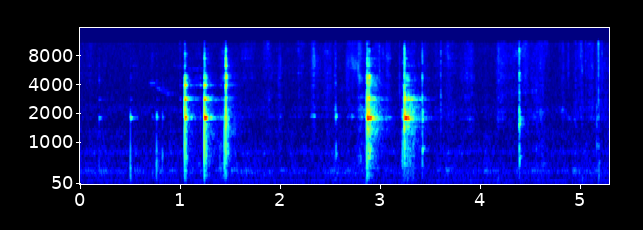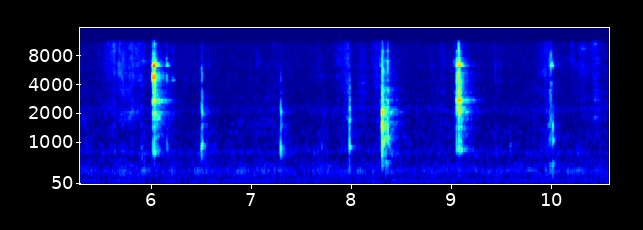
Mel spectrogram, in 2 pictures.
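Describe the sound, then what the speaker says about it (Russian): A front-wheel-drive VAZ car's oil pump is put together by hand, with its housing and cover fitted, producing scattered close metallic clinks, taps and light knocks against a quiet background with no talk. "собрать масляный насос"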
